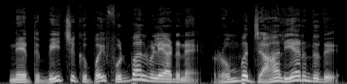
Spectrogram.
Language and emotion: Tamil, happy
